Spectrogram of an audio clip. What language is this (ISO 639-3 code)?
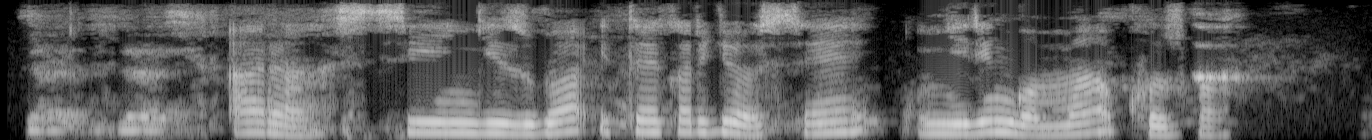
kin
